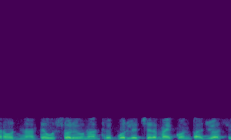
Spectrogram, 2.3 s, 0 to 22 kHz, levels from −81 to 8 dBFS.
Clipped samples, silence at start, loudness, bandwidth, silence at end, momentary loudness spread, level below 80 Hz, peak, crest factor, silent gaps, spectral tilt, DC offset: under 0.1%; 0 s; -27 LUFS; 3.7 kHz; 0 s; 4 LU; -74 dBFS; -12 dBFS; 14 dB; none; -7 dB/octave; under 0.1%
